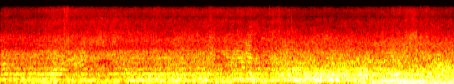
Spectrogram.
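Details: Honey bees flying out on a warm February day: a steady low droning hum with overlapping wingbeat tones that shift in pitch as individual bees pass, forming a continuous busy buzz.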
